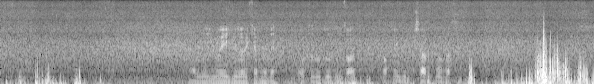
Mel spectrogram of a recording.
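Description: Bees buzz close by at a hive entrance.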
